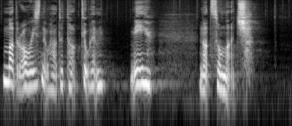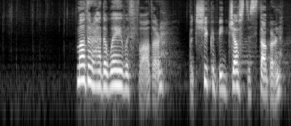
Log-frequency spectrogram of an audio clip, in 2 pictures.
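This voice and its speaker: Playing a young princess in a fantasy video game, an actress sounds grieving, unsure yet resolute, and frustrated, speaking in an informal, self-deprecating way. Her mid-range voice has lively intonation and a breathy edge, and she talks a little slowly with frequent pauses.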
